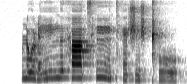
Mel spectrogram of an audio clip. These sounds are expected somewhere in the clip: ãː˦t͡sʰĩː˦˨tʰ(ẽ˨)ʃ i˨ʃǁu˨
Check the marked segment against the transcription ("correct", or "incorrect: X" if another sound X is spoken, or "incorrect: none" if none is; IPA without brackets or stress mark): correct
